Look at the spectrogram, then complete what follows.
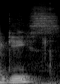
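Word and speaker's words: geas: you pronounce it isn't it i think it's pronounced gesh but that's fine i know it is gesh it is gesh there is there is an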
